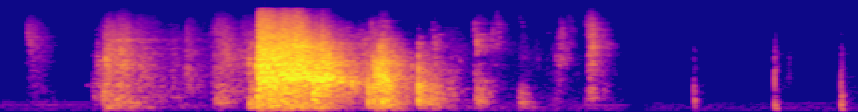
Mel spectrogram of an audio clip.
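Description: A loud rustling, scraping burst lasting under a second, about a second in, followed by a quick run of light knocks and clicks that thins out toward the end: someone hurrying out through a doorway.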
